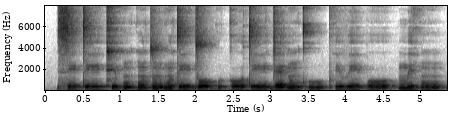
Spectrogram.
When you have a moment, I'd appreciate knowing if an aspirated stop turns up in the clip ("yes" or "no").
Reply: yes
